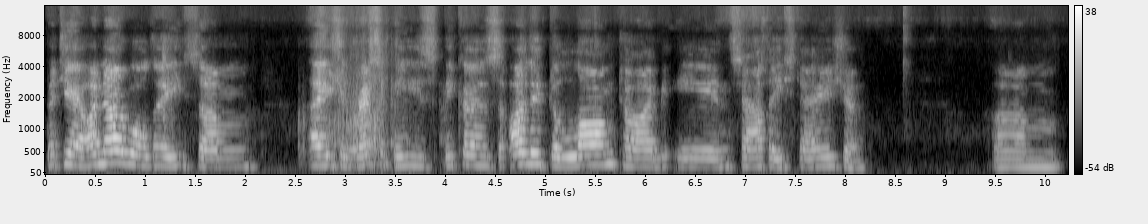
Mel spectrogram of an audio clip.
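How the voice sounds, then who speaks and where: A middle-aged woman chatting casually and unscripted as a live-stream cooking host, halting and rambling as she searches for words. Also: medium pitch. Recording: distant mic, clear background noise.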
